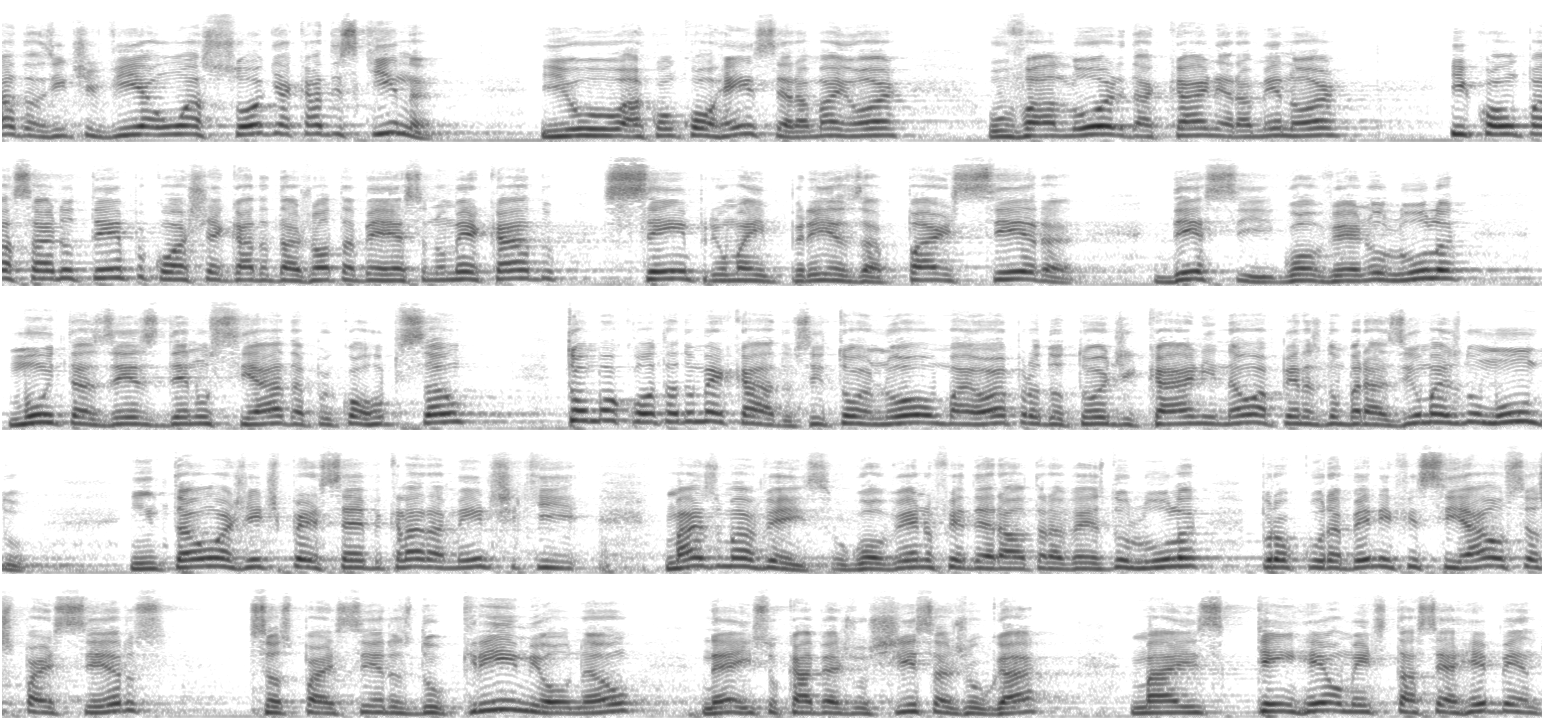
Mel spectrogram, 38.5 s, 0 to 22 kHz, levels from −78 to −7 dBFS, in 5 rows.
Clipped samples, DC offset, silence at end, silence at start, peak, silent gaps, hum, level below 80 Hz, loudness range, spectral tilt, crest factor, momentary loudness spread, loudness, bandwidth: under 0.1%; under 0.1%; 0 s; 0 s; -14 dBFS; none; none; -60 dBFS; 1 LU; -4.5 dB/octave; 18 dB; 6 LU; -31 LUFS; 16 kHz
